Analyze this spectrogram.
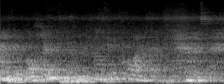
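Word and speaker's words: Alfie Kohn: Menurut Alfikon, bacanya Alfikon, Alfikon ini menurut pengamatannya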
